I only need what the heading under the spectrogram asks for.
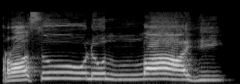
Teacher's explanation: ঠিক আছে, লাম লাম পেশ লুল, আল্লাহ শব্দের লামের ডাইনে পেশ, এজন্য মোটা আওয়াজে পড়বো।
